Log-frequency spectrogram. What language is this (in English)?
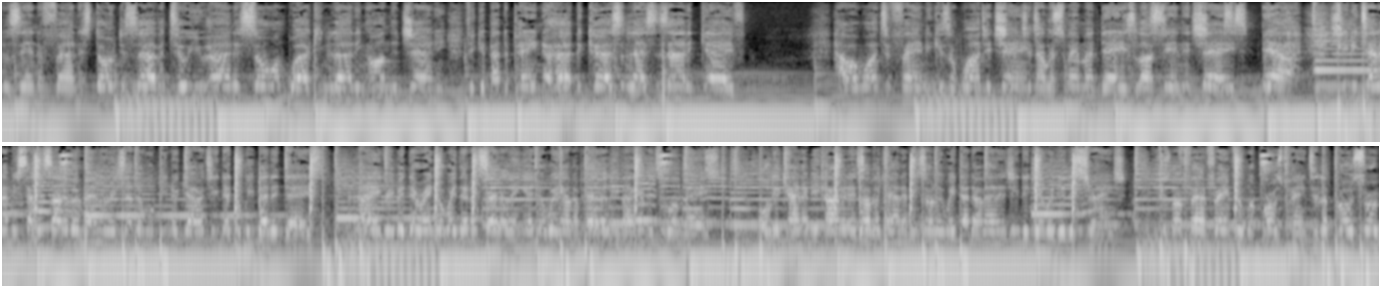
Ukrainian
